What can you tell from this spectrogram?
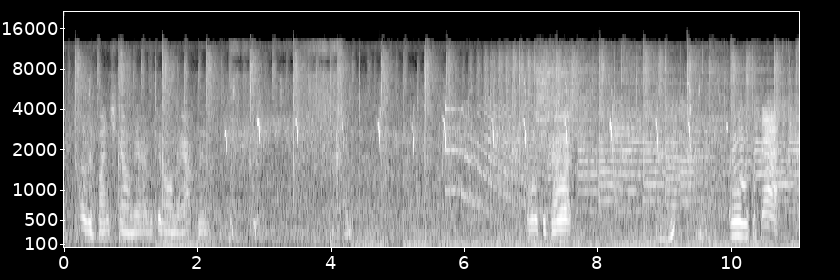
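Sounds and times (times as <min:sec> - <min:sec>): low steady hum: 0:00.0 - 0:11.0
bird chirping: 0:01.8 - 0:11.0.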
